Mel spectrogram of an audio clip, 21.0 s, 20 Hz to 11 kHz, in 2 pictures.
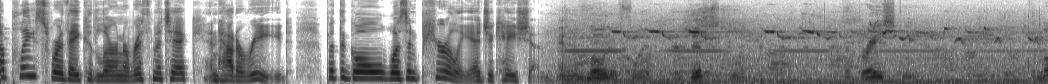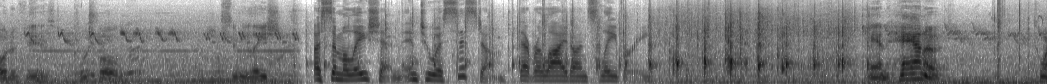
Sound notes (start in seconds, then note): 17.0 horses clacking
